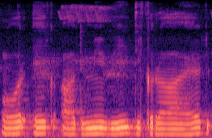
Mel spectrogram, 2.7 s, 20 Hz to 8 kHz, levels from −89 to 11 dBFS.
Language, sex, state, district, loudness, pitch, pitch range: Hindi, male, Uttar Pradesh, Shamli, -13 LUFS, 125 Hz, 115-130 Hz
